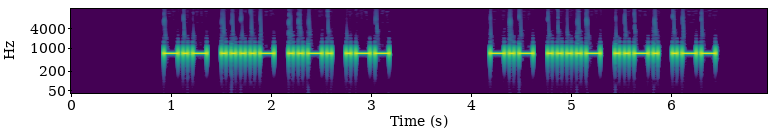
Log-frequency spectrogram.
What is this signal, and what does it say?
Morse code, heard as a keyed tone, about 25 wpm, 700 Hz. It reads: K4FW K4FW
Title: USA Call Signs - 4 Characters - Repeated 2x - 25wpm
